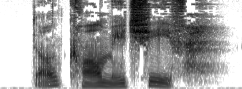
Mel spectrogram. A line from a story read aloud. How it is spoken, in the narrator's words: Colborn said with a sigh that suggested it wasn't the first time he'd given that instruction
